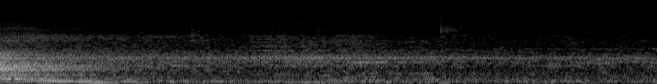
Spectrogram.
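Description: Chalk scratching and tapping faintly on a blackboard as a line of words is written, over a steady background noise.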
